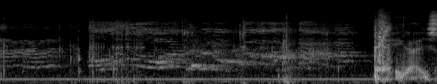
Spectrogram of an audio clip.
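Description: Faint electronic music and sound effects from a Boxer robot toy's speaker, over a steady low hum. A sudden loud knock comes near the end.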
